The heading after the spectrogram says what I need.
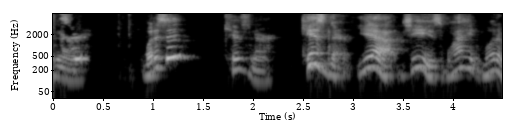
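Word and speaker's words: Knizner: It's not Kniezer. Is it Kisner? Nitzer? What is it? Kisner.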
